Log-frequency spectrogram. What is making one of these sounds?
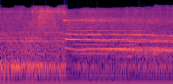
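A diesel freight locomotive's air horn blasts.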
